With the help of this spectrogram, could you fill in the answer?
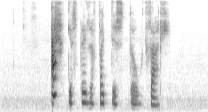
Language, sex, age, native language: Icelandic, female, 9, Icelandic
